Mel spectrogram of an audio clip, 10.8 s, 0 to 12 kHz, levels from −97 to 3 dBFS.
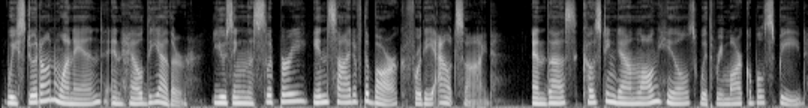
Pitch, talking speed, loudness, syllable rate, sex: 175 Hz, 155 wpm, -18 LUFS, 4.1 syllables/s, female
